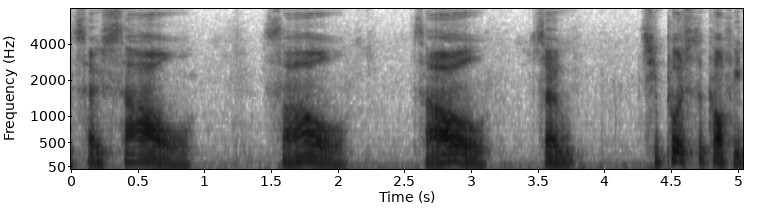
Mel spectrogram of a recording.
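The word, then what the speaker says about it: sağol: if you like so Soul okay it's like owl with an S at the beginning so soul soul soul so she pushed the coffee down on the table for you and you say soul and she'll say be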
